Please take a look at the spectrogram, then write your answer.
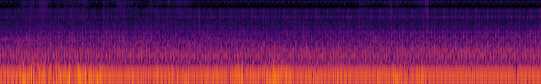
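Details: Ford tractor diesel, which had revved and died and then would not bleed, now idling. Steady, even idle with a firm low beat and no misses; healthy and smooth.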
